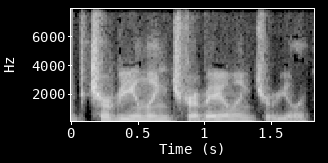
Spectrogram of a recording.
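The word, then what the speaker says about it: Treliving: He's got a weird pronunciation of his last name. Treveling.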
